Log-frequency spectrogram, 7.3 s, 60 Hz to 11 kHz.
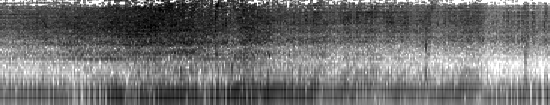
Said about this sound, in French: C'est vraiment au-dessus des 5000 qu'on se fait plaisir avec ce moteur, c'est au-dessus des 5000 qu'on l'utilisera le plus souvent.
